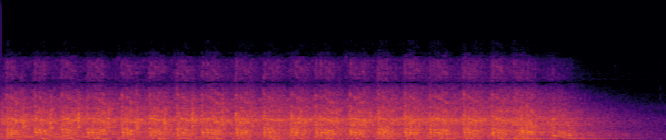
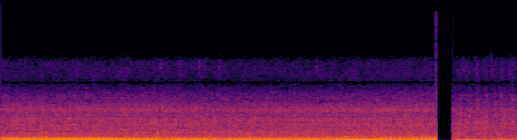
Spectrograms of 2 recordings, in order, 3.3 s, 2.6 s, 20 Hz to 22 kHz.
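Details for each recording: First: 2007 Toyota Camry 2AZ-FE, freshly rebuilt for blown head gasket and oil consumption, crank sensor unplugged to prime oil: fast, even cranking about four turns a second with no firing, then winding down; healthy oil-priming crank. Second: Freshly rebuilt 2AZ-FE in a 2007 Toyota Camry on first start, stumbling while it relearns: rough, loud idle with raspy puffing that dips briefly and recovers, from a leaking exhaust flex pipe still to be fixed.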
